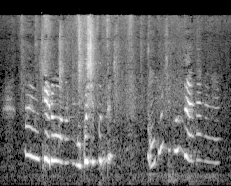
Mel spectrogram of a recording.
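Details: Poodle puppy indoors, whimpering to be given treats: high tonal whines that slide downward, in two bursts with a short pause between, while people talk over them.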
